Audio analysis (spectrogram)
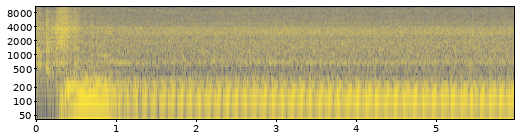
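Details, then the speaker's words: LS-swapped Holden HQ on first start with new 2.5-inch stainless exhaust: after a quick blip, a deep, steady burble with even low pulses and no ticks or knocks; normal V8 idle. "that sounds wicked that actually sounds really good"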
